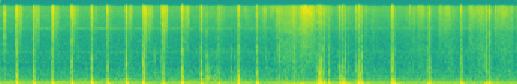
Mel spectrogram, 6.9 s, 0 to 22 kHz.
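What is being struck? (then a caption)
Open paper book pages. Fingertips tap briefly with one hand on the printed paper pages of an open hardcover book resting on carpet. About 24 soft, dull, short taps come at a quick, uneven pace over a steady low hum. A faint brushing hiss rises near the middle of the clip.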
